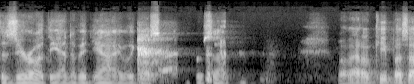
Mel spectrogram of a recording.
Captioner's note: laughs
